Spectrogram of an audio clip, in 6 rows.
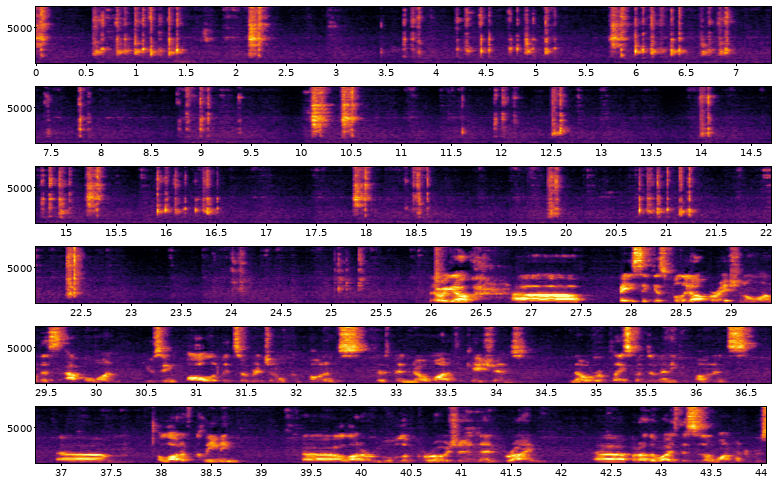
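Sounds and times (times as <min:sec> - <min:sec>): keyboard keys clacking: 0:00.0 - 0:01.6, 0:03.4 - 0:05.2, 0:05.8 - 0:08.0, 0:13.9 - 0:16.6, 0:19.6 - 0:21.4.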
